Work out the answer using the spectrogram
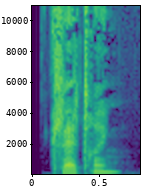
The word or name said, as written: klatring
